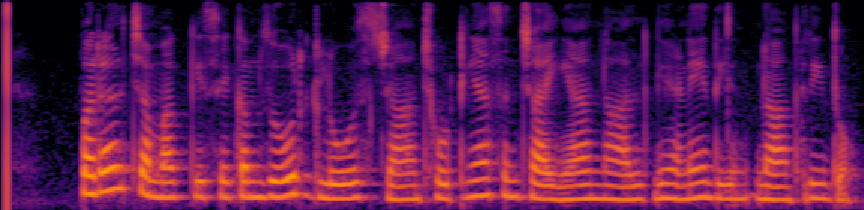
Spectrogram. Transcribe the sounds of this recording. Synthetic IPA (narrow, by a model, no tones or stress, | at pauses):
pɐɾəlt͡ʃəməkːesekɐmzoːɾɡloːzd͡ʒãːt͡ʃʰoːʈijãsɐ̃ɲt͡ʃaːijãnaːlɡɛːɽ̃ẽd̪inãːkʰəɾiːd̪õː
